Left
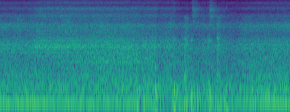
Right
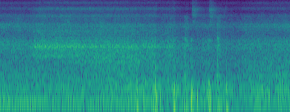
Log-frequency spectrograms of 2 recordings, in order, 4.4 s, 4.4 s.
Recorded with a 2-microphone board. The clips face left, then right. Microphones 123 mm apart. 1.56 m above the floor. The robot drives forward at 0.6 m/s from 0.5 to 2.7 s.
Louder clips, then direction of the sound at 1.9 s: Right 1 dB; 15° right (ahead or behind).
